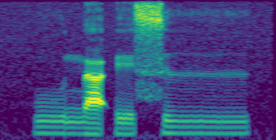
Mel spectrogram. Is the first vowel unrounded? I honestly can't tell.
no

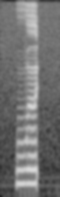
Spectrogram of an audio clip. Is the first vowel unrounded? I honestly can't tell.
no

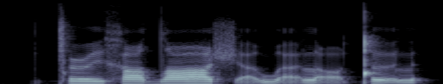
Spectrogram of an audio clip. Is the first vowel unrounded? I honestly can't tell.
yes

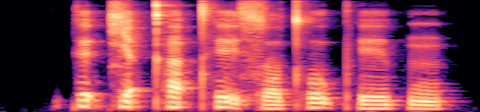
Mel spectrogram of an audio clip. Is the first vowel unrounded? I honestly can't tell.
yes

